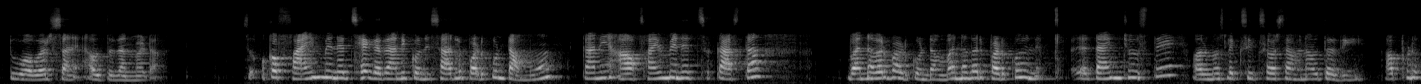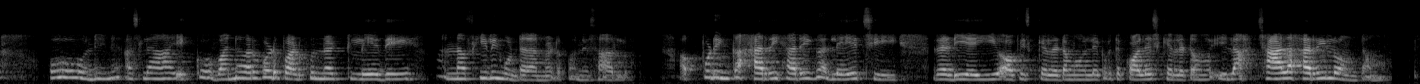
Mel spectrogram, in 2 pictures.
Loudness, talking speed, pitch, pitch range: -28 LUFS, 130 wpm, 260 Hz, 240-295 Hz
